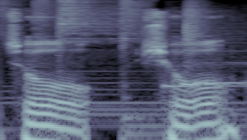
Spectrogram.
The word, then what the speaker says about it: 上昇: 조쇼 둘 다 장음입니다.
